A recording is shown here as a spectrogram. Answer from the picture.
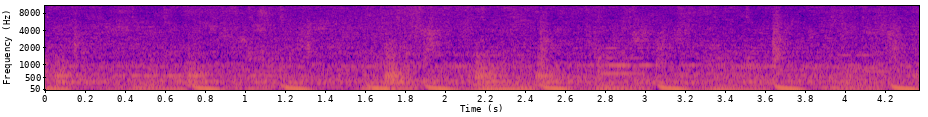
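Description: Background music with a beat of deep falling bass notes, about two a second, over a steady low hum from a running washing machine and dryer.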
